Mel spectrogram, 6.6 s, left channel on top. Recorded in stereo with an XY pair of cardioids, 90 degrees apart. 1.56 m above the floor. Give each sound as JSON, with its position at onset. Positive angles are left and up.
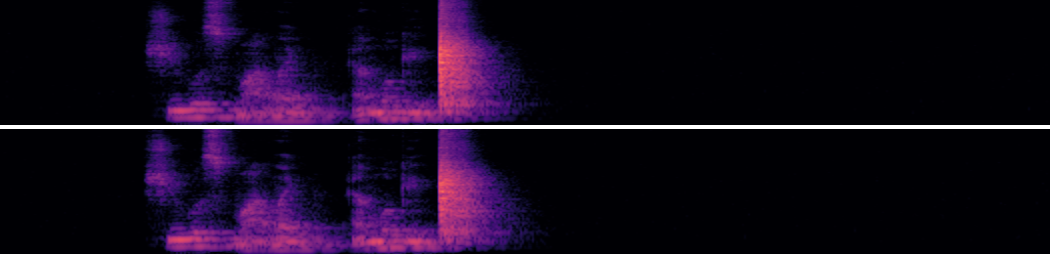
{"t": 0.9, "sound": "a man speaking", "azimuth_deg": -60, "distance_m": 1.6}
{"t": 2.7, "sound": "a clap", "azimuth_deg": 45, "distance_m": 0.6}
